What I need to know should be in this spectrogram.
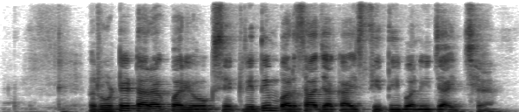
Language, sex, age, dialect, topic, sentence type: Maithili, male, 18-24, Southern/Standard, agriculture, statement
